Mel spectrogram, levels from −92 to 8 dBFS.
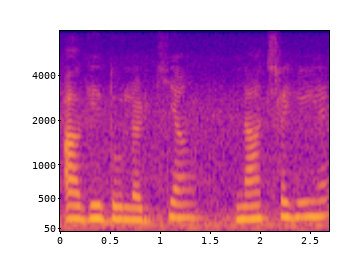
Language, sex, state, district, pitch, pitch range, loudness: Hindi, female, Madhya Pradesh, Dhar, 195 Hz, 190-215 Hz, -17 LUFS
